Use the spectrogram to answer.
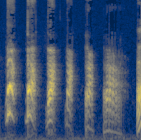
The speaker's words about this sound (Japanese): いやだからカーカー言われてもこっちたらさっぱりわからねんでん。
